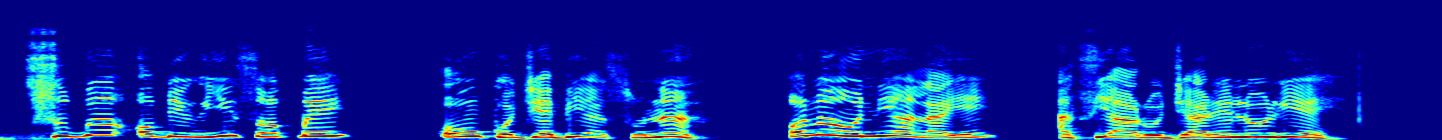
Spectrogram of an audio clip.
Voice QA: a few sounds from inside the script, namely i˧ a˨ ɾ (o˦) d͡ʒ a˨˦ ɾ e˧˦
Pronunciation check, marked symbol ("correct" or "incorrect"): incorrect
